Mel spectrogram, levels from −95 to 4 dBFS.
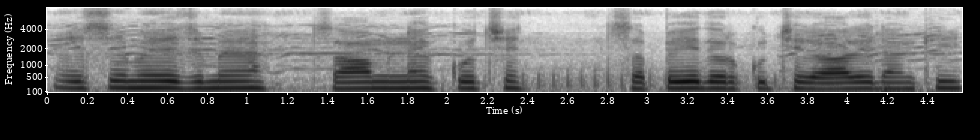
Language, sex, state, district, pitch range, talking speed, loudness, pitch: Hindi, male, Chhattisgarh, Bastar, 175-185 Hz, 155 wpm, -14 LUFS, 180 Hz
